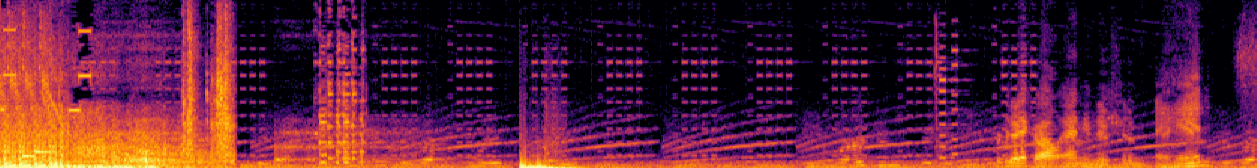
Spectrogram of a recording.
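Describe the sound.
Gunfire and blasts from a shooting video game: rapid electronic shots with many rising, chirping sweeps and one heavy boom partway through, all dense and fairly loud.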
